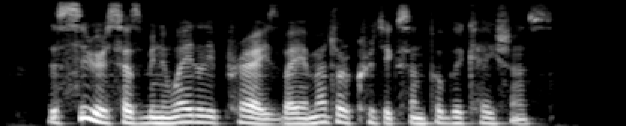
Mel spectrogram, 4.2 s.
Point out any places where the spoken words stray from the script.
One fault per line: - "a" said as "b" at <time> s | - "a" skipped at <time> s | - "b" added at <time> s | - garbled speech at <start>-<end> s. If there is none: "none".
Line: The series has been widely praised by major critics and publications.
none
